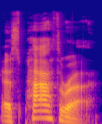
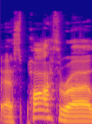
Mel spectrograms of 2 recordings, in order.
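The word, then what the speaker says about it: Espathra: Pokemon regardless you should summon the word telepath in your mind when saying s pathra don't do what I did and call it s pothura like palmy I mean it doesn't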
